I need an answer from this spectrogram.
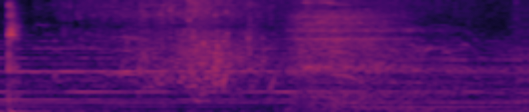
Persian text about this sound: در پهنه های سرمنه وقتی که دیدند یک قایق موتوری با سرعت به آنها نزدیک می شود چه فکر کردند؟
